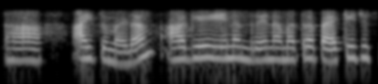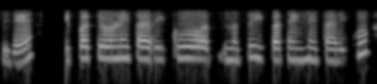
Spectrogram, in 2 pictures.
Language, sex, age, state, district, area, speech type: Kannada, female, 30-45, Karnataka, Chikkaballapur, rural, conversation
